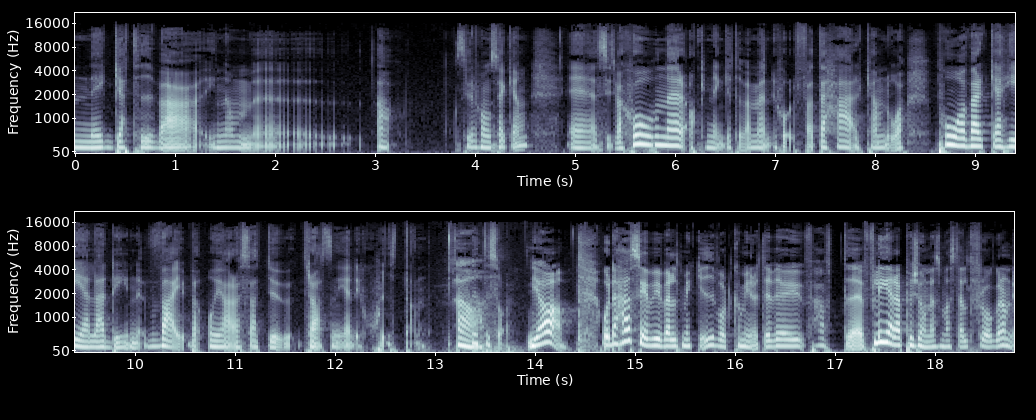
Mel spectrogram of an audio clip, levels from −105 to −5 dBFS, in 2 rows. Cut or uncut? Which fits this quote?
uncut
